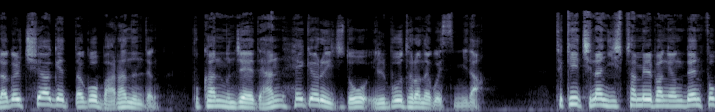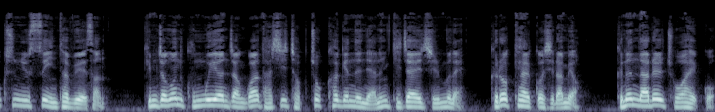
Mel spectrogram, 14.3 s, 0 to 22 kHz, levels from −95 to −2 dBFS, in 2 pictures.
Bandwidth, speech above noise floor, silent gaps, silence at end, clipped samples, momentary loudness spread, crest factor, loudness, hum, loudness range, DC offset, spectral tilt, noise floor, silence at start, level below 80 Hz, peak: 14.5 kHz; 39 dB; none; 0 s; under 0.1%; 10 LU; 16 dB; -24 LUFS; none; 2 LU; under 0.1%; -7 dB/octave; -63 dBFS; 0 s; -58 dBFS; -6 dBFS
